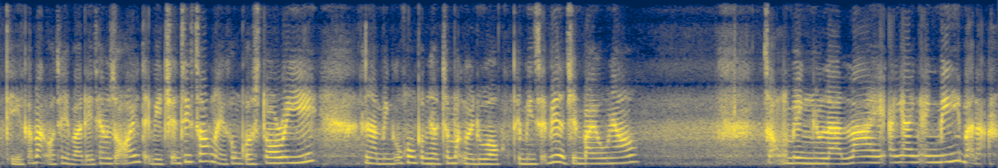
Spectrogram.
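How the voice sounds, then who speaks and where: A woman's voice: sits high, fast, rough recording. A young woman, chatting casually on a phone livestream and repeating words as she searches for them. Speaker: livestream host. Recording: phone livestream with steady background noise.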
